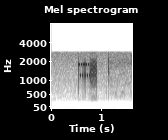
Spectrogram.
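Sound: telephone number being dialed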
